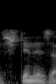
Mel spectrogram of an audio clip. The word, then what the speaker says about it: Stinnes: Readers aside, Stinnes, I'm pronouncing it that way, is spelled S-T-I-N-N-E-S, Stinnes.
